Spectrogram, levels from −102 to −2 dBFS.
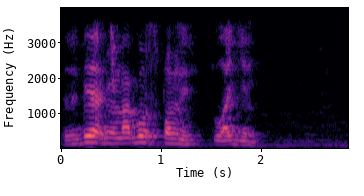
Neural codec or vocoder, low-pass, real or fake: codec, 16 kHz, 8 kbps, FreqCodec, larger model; 3.6 kHz; fake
